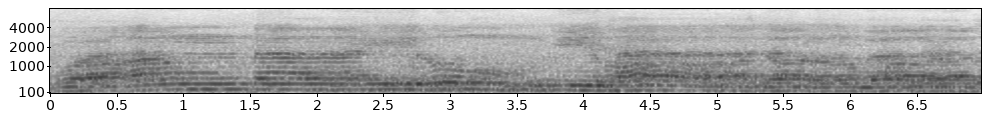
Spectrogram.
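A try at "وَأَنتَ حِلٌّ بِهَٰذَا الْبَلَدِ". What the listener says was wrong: Letaknya jangan dipanjangkan, letaknya pendek. Jadi wa anta jangan, tapi langsung. Wa anta illum bihadzal balad.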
